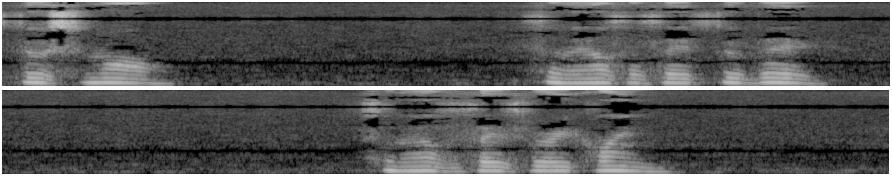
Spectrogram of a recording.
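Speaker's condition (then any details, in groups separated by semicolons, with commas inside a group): Parkinson's disease; others offer remedies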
